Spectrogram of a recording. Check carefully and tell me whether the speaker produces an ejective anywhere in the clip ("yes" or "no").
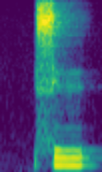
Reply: no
